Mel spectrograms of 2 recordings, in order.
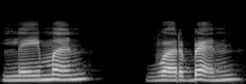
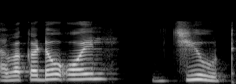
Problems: none marked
